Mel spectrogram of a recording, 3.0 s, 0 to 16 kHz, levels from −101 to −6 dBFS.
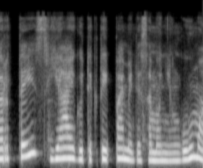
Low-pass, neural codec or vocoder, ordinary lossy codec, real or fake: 10.8 kHz; none; Opus, 32 kbps; real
